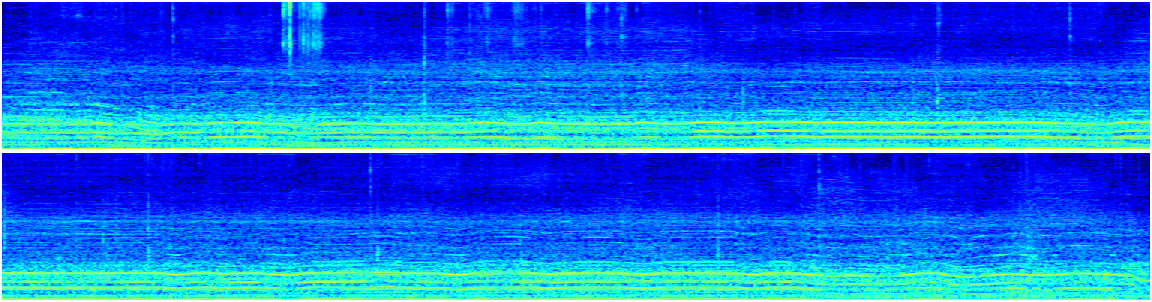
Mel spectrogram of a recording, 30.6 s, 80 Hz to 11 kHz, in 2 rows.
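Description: Komatsu 320 wheel loader's diesel engine, heard from inside the cab, running steadily under load while pushing wood chips up a pile. Its pitch holds level and dips briefly every few seconds.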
